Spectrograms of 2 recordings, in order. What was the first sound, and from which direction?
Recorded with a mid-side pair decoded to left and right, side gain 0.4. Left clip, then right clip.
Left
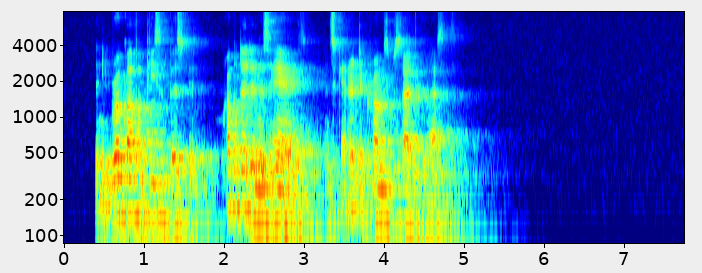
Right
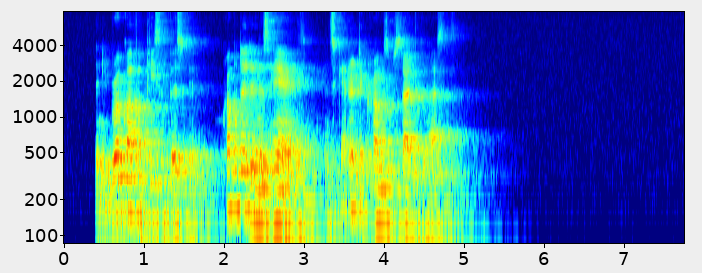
A man speaking, 5° left.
